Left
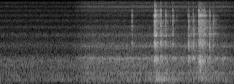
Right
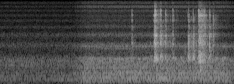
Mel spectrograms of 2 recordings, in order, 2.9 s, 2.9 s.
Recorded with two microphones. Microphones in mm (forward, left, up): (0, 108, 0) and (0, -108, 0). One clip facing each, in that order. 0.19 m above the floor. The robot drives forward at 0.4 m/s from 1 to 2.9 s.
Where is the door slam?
35° left (ahead or behind), 0.9 m; by 2.9 s 25° left (ahead or behind), 1.1 m.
